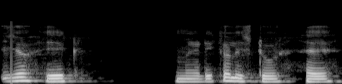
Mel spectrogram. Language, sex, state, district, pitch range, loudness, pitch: Hindi, male, Bihar, Lakhisarai, 135-150 Hz, -16 LUFS, 140 Hz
